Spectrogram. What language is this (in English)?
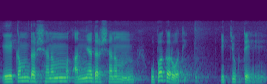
Sanskrit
